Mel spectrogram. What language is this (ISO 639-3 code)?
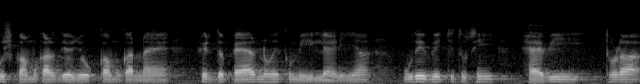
pan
